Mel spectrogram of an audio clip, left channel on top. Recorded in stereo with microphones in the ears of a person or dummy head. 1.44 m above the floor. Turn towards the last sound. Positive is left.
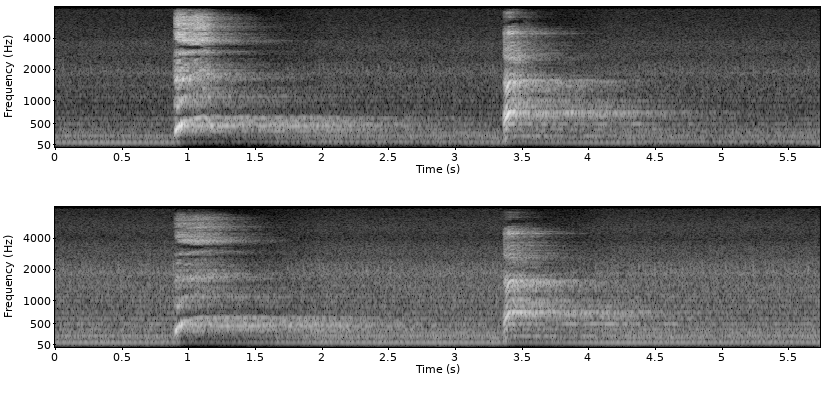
turn(degrees=35)  # may be behind; listen again after turning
